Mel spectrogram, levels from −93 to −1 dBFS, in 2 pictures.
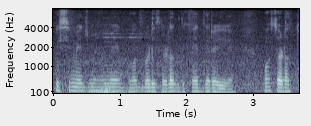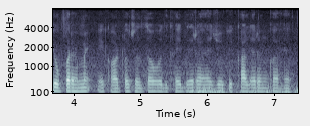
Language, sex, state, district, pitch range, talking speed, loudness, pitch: Hindi, male, Bihar, Purnia, 115-125 Hz, 250 wpm, -24 LUFS, 120 Hz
